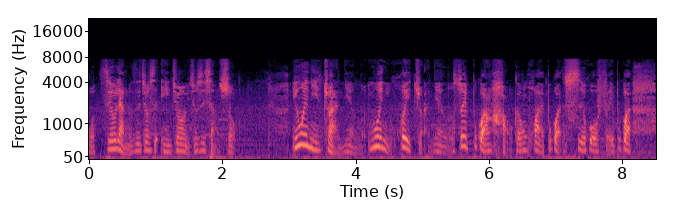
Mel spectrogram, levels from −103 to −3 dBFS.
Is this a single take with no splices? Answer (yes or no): yes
